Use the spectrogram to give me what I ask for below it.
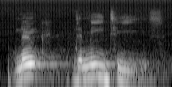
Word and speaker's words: Nunc Dimittis: I had to call a friend so that he could teach me how to pronounce it. It's nice to know a guy. Nunc Dimittis.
